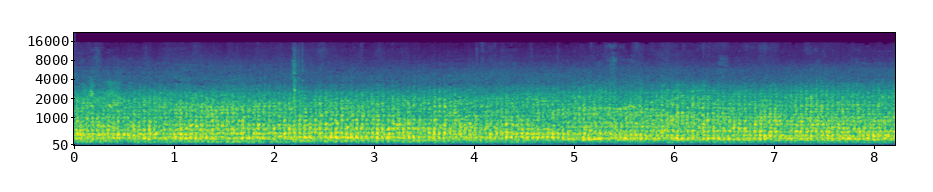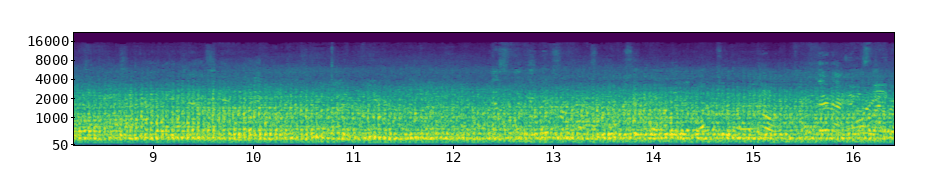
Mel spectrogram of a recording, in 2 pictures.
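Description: A steady motor drone with a many-toned hum, running without a break and without changing pitch.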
